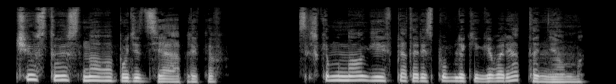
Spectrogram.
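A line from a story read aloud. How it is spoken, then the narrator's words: Sighing, young woman. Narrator (Russian): вздохнула девушка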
